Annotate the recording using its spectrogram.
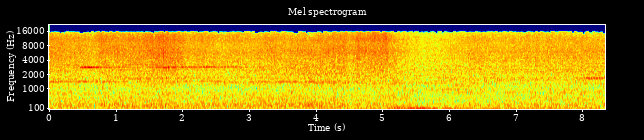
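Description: Stormy waves crash and churn against wooden piers.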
